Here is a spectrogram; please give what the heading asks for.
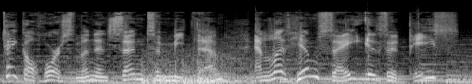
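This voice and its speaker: A man voicing an alarmed, wounded king who speaks in a drawn-out, pleading way, over loud music. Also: high-pitched, animated, voice pushed up. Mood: commanding.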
